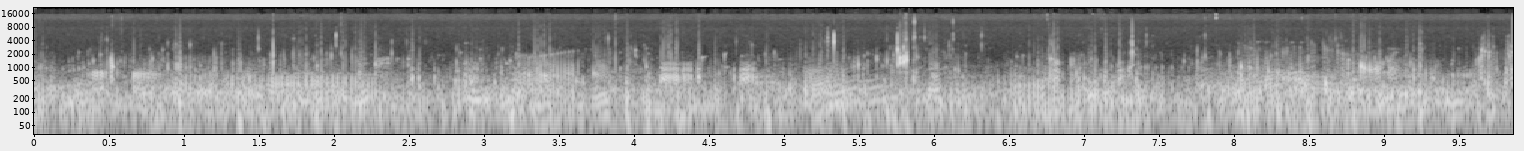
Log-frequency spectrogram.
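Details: Stomach growling (borborygmi): continuous low, bubbling rumbles and gurgles with no pause.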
